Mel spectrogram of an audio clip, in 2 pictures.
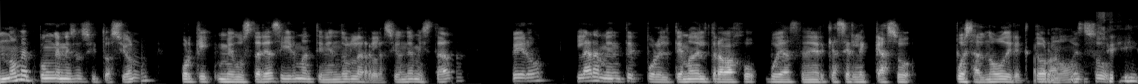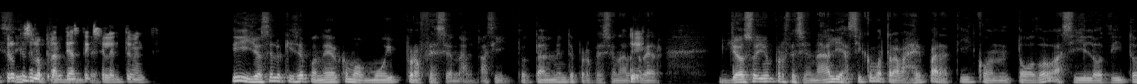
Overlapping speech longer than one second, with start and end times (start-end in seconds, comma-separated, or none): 10.3-12.4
